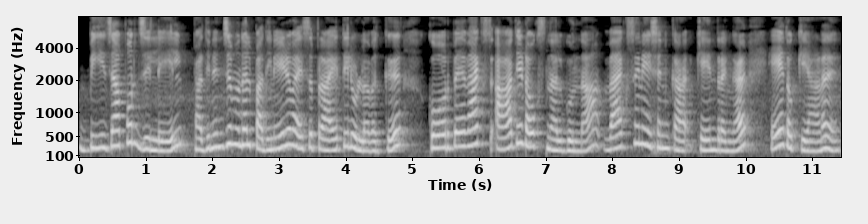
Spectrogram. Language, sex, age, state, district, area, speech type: Malayalam, female, 18-30, Kerala, Kozhikode, rural, read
